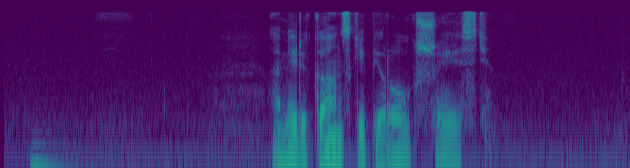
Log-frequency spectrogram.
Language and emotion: Russian, neutral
